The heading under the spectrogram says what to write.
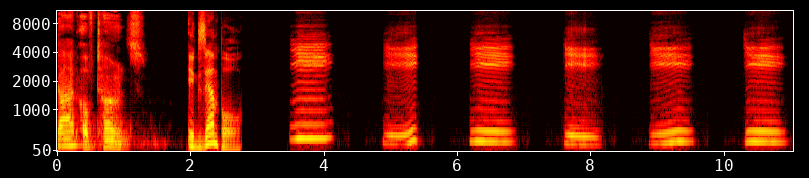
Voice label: Chart of Tones, cantonese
